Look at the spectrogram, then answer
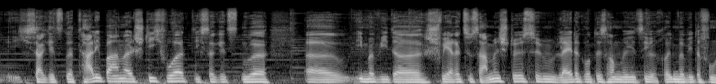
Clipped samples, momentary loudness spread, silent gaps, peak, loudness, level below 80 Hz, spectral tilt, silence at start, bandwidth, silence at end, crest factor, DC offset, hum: under 0.1%; 4 LU; none; -2 dBFS; -16 LUFS; -42 dBFS; -5.5 dB/octave; 0 s; 15 kHz; 0 s; 14 dB; under 0.1%; none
